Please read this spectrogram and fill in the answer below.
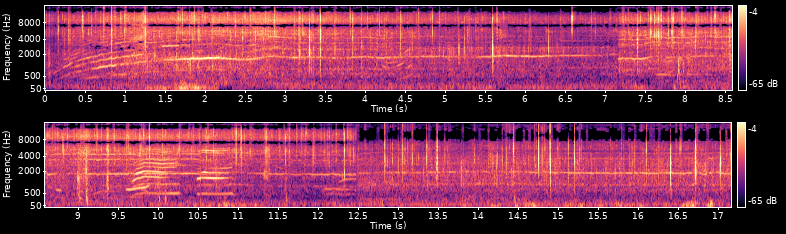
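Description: Motor of a homemade scooter-stroller ride-on whining as it drives, rising in pitch as it gets going in the first couple of seconds and then holding steady. A child's high-pitched squeals come in briefly near the middle.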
